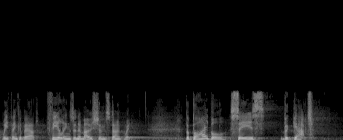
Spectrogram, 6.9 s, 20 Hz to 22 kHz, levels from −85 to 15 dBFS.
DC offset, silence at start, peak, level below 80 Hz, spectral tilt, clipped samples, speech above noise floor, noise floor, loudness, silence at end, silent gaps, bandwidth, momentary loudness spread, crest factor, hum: under 0.1%; 0.05 s; -6 dBFS; -72 dBFS; -4 dB/octave; under 0.1%; 32 dB; -57 dBFS; -25 LUFS; 0.6 s; none; 8 kHz; 16 LU; 20 dB; none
